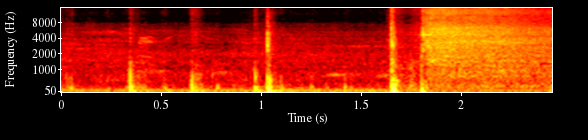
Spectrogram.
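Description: A few sharp knocks and thuds, the loudest about one and a half seconds in, followed near the end by a loud burst of rushing noise, like wind or handling on the phone's microphone.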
